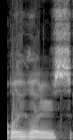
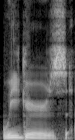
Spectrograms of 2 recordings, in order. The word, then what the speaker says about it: Uyghurs: Uyghurs, or Uyghurs as the media often pronounces, are a Muslim ethnic group in northwest China, which is actually occupied territory.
